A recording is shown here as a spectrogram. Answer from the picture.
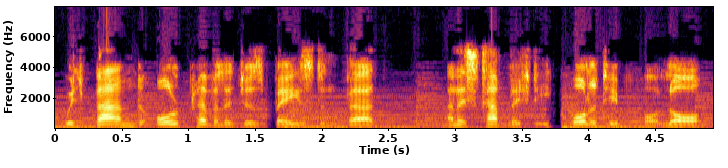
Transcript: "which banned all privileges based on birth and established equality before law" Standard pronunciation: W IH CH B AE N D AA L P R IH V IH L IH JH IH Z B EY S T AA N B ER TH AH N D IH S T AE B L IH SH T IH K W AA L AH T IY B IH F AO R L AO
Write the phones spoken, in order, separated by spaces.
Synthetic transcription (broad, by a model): W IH CH B AE N D AA L P R IH V IH L IH JH IH Z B EY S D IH N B ER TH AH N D IH S T AE B L IH SH T IH K W AA L AH T IY B IH F AO R L AO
